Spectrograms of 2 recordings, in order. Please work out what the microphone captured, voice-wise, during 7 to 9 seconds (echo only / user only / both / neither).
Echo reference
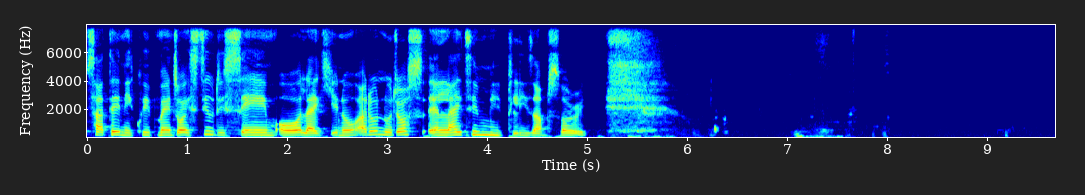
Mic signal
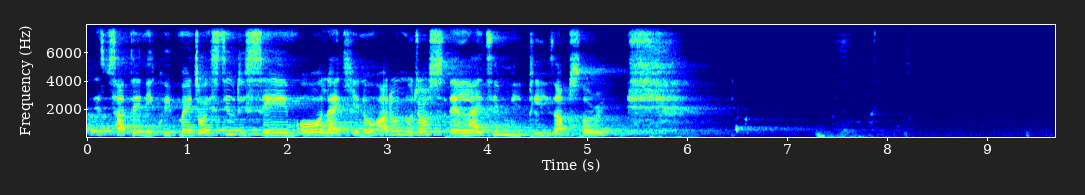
neither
